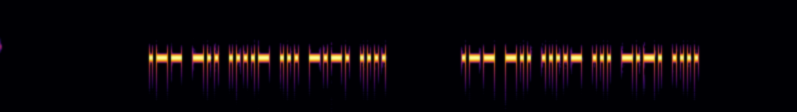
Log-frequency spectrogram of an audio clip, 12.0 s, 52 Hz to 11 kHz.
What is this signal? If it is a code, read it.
Morse code, heard as a keyed tone, about 22 wpm, 700 Hz. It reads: WD4SCH WD4SCH
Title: USA Call Signs - 6 Characters - Repeated 2x - 22wpm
